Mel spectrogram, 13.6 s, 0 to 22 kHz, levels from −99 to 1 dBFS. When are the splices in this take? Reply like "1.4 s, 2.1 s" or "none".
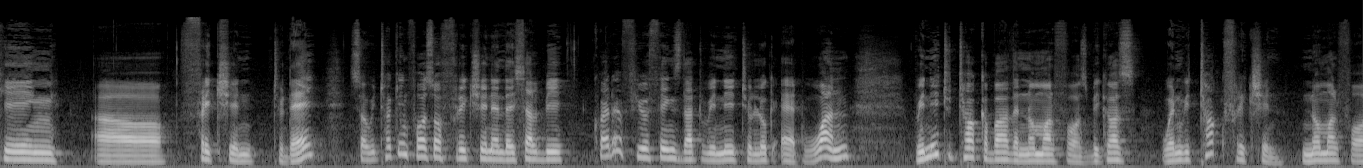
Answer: none

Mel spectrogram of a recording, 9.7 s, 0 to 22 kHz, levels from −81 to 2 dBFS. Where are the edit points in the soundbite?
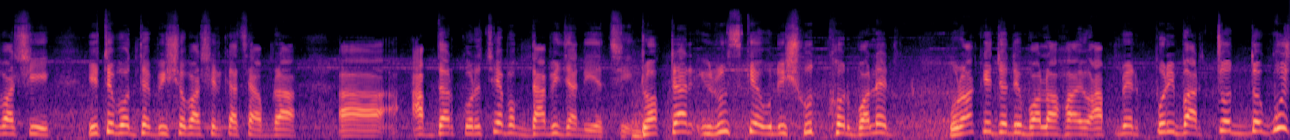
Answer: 4.7 s

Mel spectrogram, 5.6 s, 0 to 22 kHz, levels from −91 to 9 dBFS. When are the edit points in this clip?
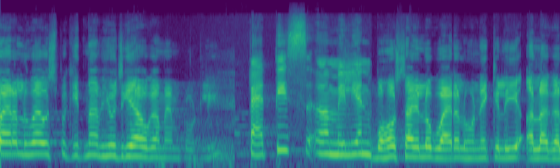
2.4 s, 3.7 s

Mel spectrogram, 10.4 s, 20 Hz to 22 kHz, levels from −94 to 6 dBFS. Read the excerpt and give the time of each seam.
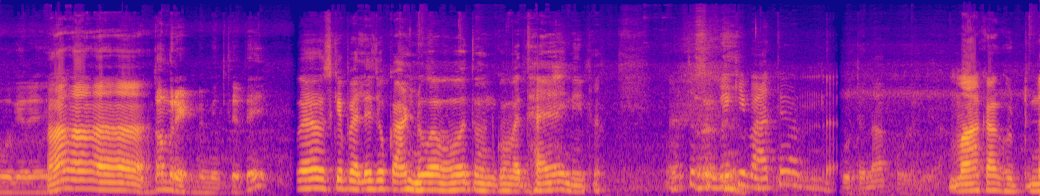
3.0 s, 8.3 s

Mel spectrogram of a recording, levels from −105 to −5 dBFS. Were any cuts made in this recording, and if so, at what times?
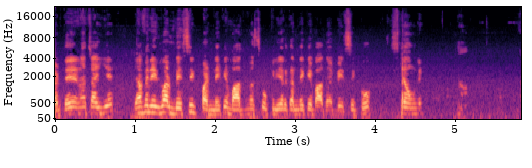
4.3 s

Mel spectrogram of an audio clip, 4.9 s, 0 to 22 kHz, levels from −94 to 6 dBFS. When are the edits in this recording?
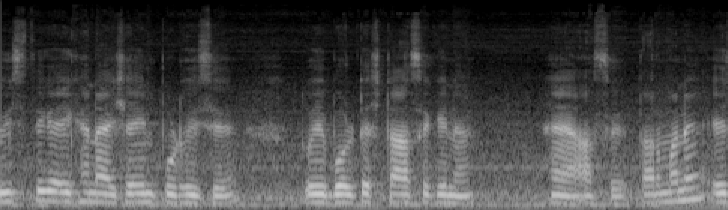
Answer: none

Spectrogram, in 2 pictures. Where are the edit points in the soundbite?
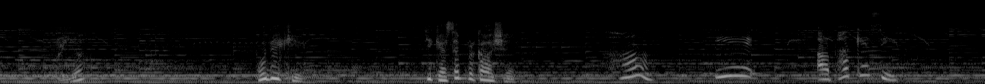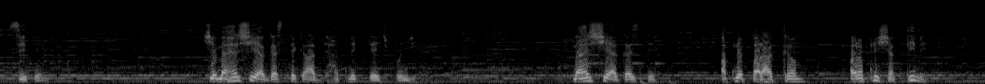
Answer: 9.5 s, 14.4 s, 15.4 s

